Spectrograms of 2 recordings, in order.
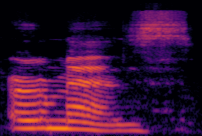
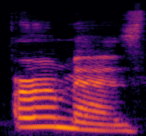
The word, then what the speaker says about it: Hermes: how they did it hi each is silent it's Hermes Irma's Hermes Hermes does it hermas it's not it's erm as the HMS okay my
